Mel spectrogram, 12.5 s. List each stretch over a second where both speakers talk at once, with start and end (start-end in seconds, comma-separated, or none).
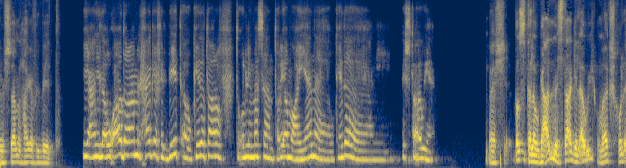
none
